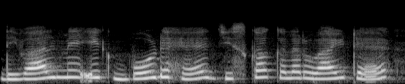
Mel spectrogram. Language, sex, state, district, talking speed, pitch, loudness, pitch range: Hindi, female, Jharkhand, Garhwa, 135 wpm, 290 Hz, -13 LUFS, 265-320 Hz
